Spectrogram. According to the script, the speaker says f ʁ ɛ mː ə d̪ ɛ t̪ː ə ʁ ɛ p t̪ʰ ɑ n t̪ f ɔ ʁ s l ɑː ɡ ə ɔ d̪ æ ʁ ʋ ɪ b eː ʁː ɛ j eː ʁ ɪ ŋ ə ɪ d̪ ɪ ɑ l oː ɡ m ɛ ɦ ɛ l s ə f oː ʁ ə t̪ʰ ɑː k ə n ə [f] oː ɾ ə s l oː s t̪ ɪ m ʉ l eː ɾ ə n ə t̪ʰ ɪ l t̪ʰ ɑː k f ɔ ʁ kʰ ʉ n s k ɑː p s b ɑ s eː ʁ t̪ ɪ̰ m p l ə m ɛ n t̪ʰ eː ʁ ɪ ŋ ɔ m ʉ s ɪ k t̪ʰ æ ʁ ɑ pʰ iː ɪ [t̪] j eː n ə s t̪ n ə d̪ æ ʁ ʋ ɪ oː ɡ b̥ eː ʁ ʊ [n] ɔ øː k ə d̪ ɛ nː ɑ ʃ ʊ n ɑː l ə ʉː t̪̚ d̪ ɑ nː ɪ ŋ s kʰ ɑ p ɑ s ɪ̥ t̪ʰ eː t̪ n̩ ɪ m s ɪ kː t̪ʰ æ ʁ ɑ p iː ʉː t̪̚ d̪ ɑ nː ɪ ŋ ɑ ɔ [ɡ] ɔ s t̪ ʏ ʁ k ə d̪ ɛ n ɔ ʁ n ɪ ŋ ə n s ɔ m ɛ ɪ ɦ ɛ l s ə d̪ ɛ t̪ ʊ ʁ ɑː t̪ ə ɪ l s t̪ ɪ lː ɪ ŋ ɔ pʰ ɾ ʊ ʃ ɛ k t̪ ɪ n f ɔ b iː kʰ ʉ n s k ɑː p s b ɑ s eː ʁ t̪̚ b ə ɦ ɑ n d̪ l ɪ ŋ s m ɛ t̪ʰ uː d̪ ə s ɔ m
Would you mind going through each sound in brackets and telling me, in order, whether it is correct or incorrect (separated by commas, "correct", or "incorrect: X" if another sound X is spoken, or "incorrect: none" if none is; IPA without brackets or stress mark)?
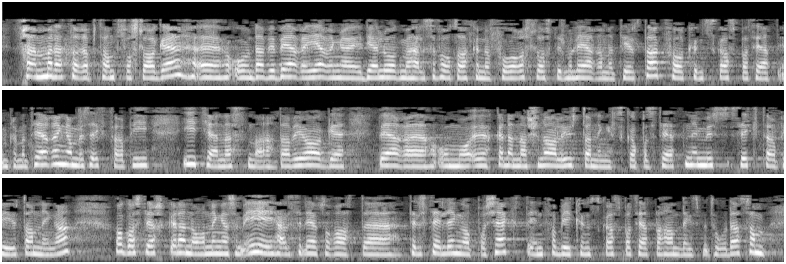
correct, incorrect: t̪ʰ, incorrect: m, correct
